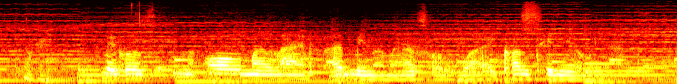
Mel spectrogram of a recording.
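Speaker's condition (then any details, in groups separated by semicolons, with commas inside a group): Multiple sclerosis; progressive form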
